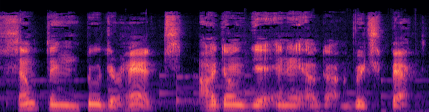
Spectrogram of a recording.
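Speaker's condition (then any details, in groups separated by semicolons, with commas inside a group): Down syndrome; stutters when unsure what to say next, no stutter when acting from script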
